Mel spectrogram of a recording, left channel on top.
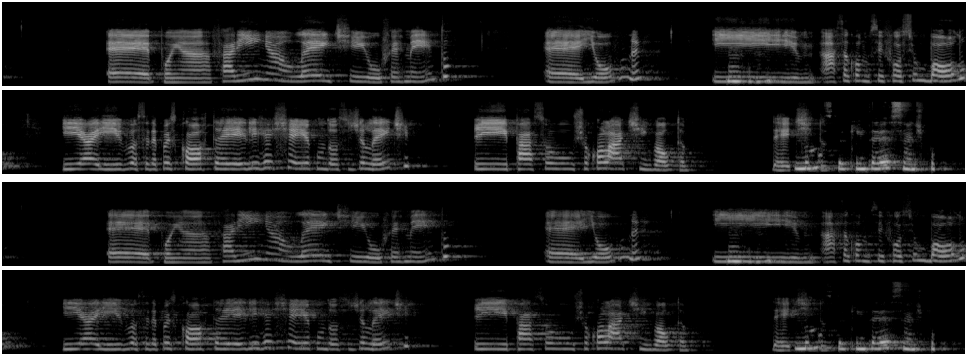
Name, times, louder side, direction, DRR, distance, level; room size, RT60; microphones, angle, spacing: voice 1, 1.0-4.5 5.4-6.4 7.1-9.7 10.2-13.7 14.4-16.5 17.3-17.7, left 7 dB, 50° left, 1.2 m, -31 dB
voice 2, 7.2-7.7 17.6-19.0, left 2 dB, 85° left, 1.2 m, -30 dB
25.5 x 18.0 x 9.0 m
head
